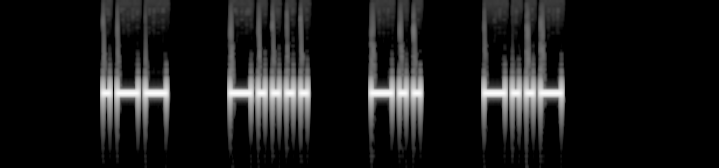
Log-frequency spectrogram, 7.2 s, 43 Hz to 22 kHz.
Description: Morse code, heard as a keyed tone, about 17 wpm, spaced as for 10 wpm, 700 Hz. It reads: W6DX
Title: USA Call Signs - 4 Characters - 3x Character Spacing - 17wpm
